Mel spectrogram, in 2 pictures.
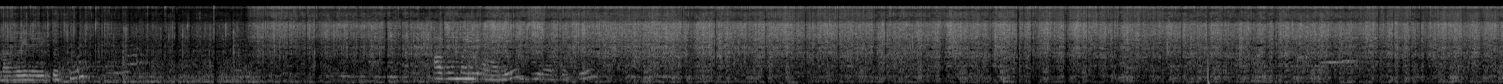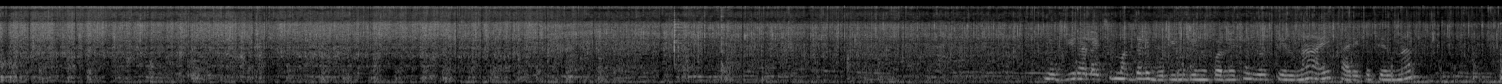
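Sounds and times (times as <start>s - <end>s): food sizzling in hot oil: 0.0s - 30.0s
metal spoon stirring in wok: 1.8s - 24.2s.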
